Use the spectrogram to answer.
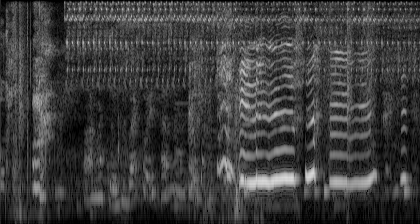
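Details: Fussy infant whimpering builds into two loud, high-pitched wailing cry bursts, with a faint steady electronic whine behind; infant crying.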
